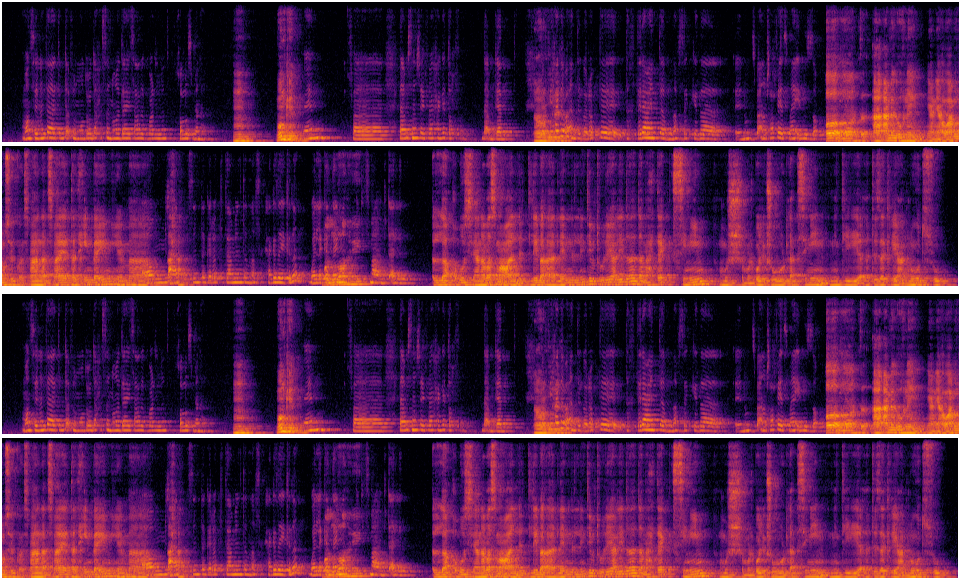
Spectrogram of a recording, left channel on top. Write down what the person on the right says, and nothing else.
once ان انت هتبدأ في الموضوع ده حاسة ان هو ده هيساعدك برضه ان انت تتخلص منها
فاهم ف لا بس انا شايفاها حاجة تحفة لا بجد
طب
في حاجة بقى انت جربت تخترع انت بنفسك كده نوتس بقى انا مش عارفة هي اسمها ايه بالظبط
بس اللي هي
اه مش
عارفة بس انت جربت تعمل انت بنفسك حاجة زي كده ولا كان
دايما بتسمع وبتقلد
